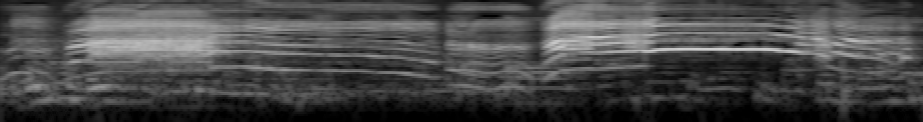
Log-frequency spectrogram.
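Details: Infant crying: loud, drawn-out wailing cries with a few short breaths and whimpers between them.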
